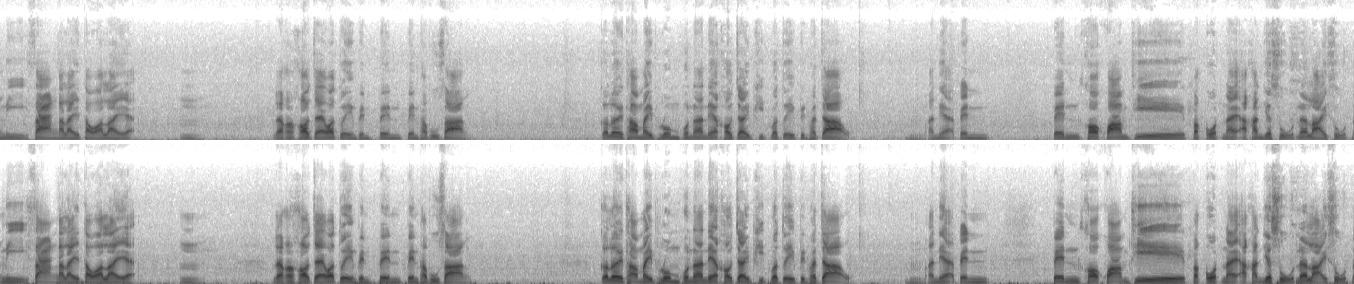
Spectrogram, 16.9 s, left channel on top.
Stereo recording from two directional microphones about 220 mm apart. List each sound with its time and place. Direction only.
0.0 s speech: 20° right (ahead or behind)
7.5 s speech: 20° right (ahead or behind)
11.6 s speech: 20° right (ahead or behind)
